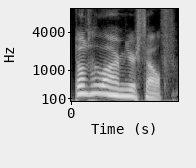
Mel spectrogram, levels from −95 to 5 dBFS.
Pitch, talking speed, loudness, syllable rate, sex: 170 Hz, 135 wpm, -15 LUFS, 4.0 syllables/s, male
